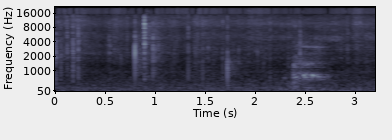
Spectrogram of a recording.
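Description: Boiled cabbage goulash from a Kazakh army ration being mixed in its tray, giving a few scattered scrapes and clicks over low background noise, with a brief louder wet rustle near the end and no talking.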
